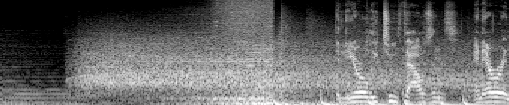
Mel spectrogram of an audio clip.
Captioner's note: applause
